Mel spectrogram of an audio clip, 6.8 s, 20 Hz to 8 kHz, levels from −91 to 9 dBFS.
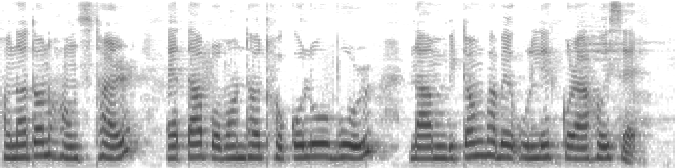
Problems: background sounds at intervals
